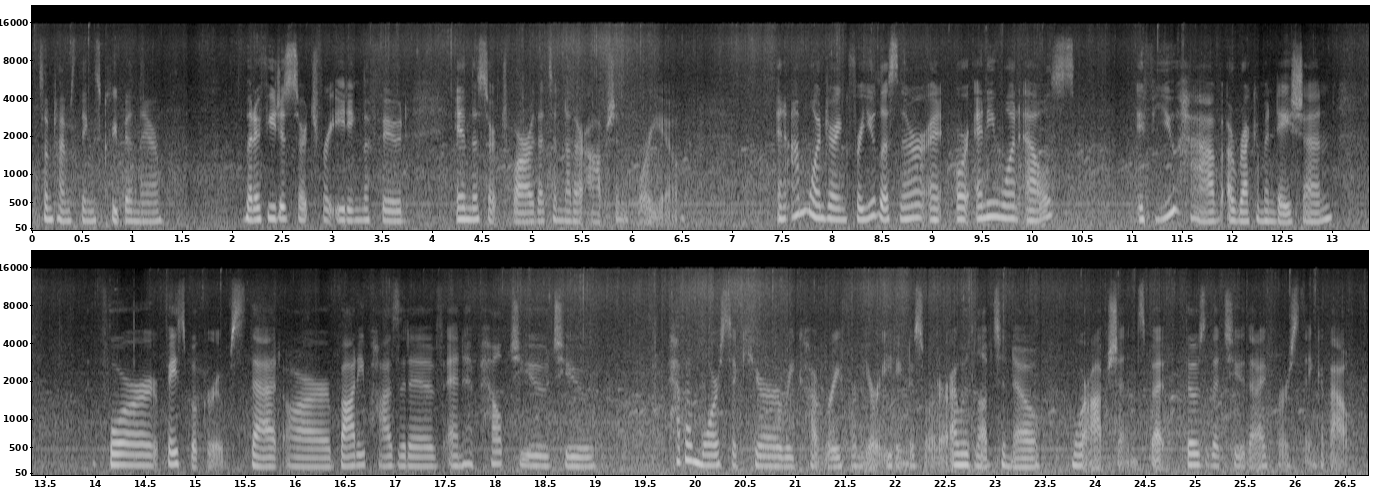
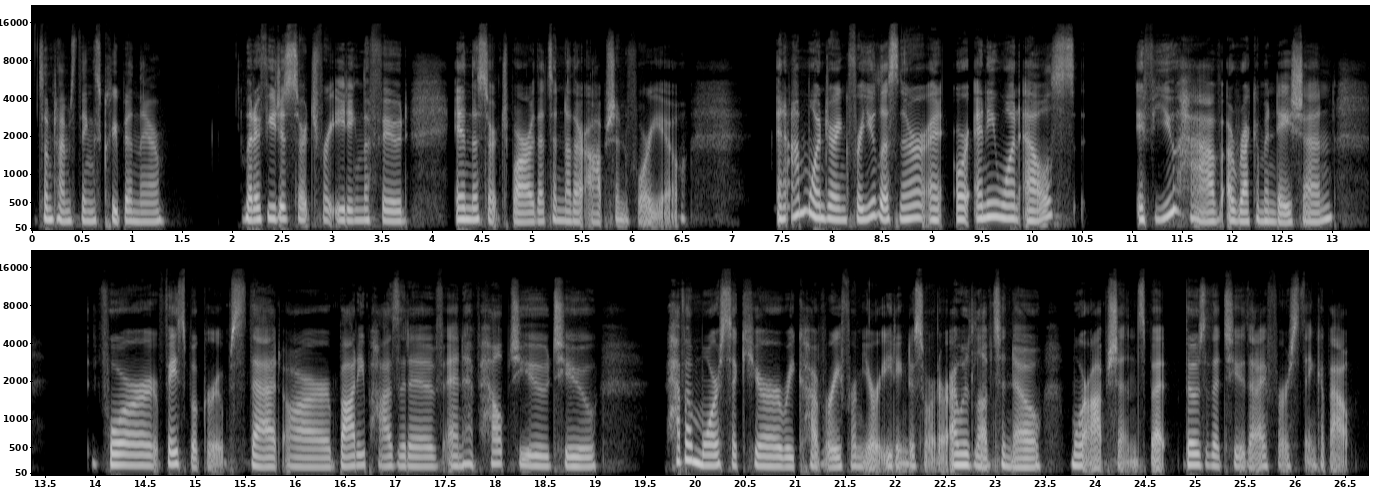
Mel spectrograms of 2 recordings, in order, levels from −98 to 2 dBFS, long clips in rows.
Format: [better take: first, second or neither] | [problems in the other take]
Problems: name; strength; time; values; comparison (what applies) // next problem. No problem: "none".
second | wind noise on the microphone; occasional gusts; 10 dB below the speech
